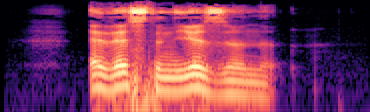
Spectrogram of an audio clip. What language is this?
Kabyle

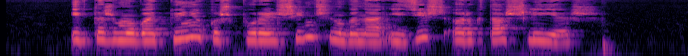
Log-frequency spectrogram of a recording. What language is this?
Mari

